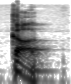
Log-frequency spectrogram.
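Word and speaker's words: 것: And as you could hear depending on the noun it is used with cut is often pronounced as gut.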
